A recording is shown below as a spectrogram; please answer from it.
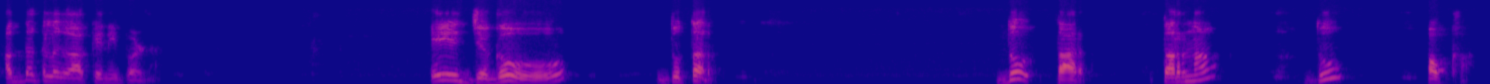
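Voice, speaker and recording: A man teaching scripture, speaking very slowly and deliberately with English phrases worked in. His voice is warm and mellow and sits a little high. The recording is dry and slightly muffled. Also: slightly rough, dry recording. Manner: slow, deliberate, mixing English phrases into explanation. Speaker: Gurbani teacher. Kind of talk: scripture explanation talk.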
